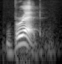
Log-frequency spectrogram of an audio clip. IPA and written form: bɹɛd (bread)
